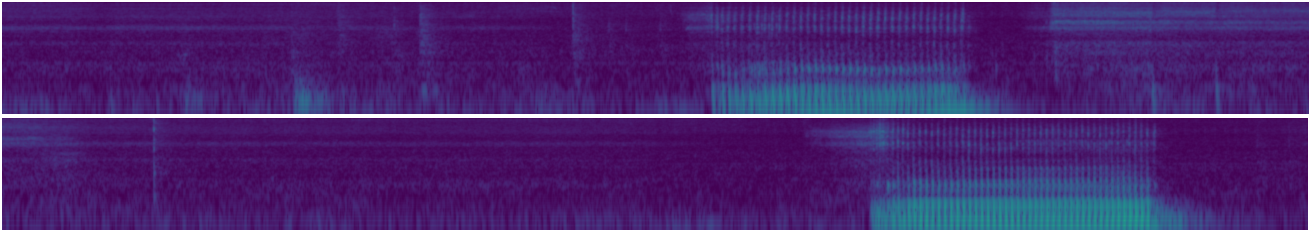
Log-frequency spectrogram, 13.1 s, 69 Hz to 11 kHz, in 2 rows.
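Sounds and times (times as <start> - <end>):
soft hissing breath: 0.0 - 3.0, 5.1 - 10.8
dog snoring: 3.4 - 6.8, 10.6 - 12.6.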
